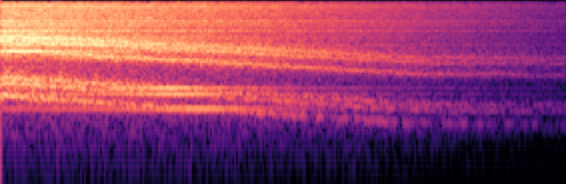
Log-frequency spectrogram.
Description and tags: Giving up the ghost metallic spectrum
bandpass, gforce, softsynth, percussion, imposcar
